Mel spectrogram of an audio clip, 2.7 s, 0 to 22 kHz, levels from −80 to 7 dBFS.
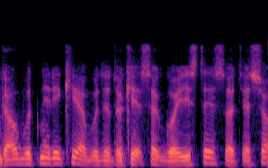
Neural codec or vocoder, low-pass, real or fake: codec, 16 kHz in and 24 kHz out, 1 kbps, XY-Tokenizer; 7.2 kHz; fake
